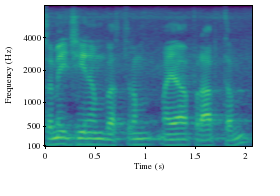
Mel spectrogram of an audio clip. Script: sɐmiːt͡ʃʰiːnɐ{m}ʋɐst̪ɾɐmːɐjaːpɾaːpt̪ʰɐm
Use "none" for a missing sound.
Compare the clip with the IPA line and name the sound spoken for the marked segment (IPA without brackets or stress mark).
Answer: m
